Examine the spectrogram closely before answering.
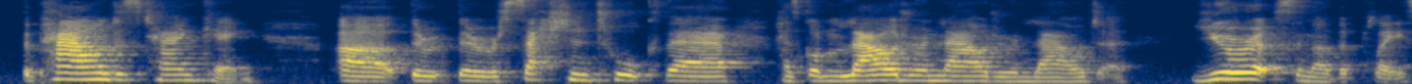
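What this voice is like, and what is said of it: British accent. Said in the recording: “You can hear from my accent, I'm British.”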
